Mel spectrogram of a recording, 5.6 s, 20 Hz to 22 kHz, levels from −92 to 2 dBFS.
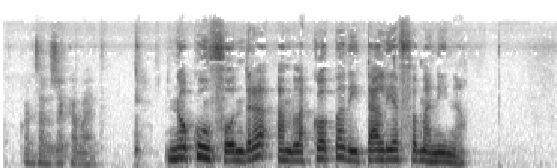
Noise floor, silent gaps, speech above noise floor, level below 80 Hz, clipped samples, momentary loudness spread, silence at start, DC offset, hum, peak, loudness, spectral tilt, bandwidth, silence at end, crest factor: -57 dBFS; none; 40 dB; -54 dBFS; under 0.1%; 22 LU; 0.25 s; under 0.1%; none; -2 dBFS; -16 LUFS; -5 dB/octave; 15 kHz; 0.95 s; 16 dB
